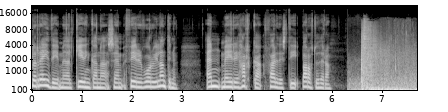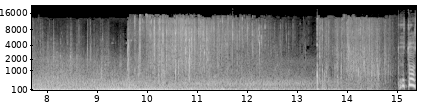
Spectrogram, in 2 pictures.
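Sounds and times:
speech: 0.0s - 6.1s, 15.1s - 15.3s
faint thud: 6.3s - 11.4s
loud bomb blast with heavy low boom and long rumbling roar: 6.3s - 14.4s
crackling debris from bomb explosion: 6.3s - 15.1s.

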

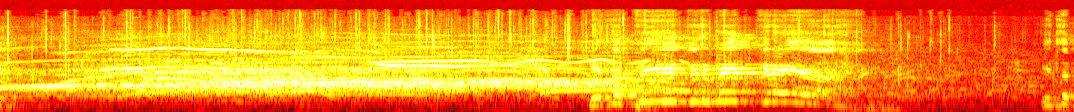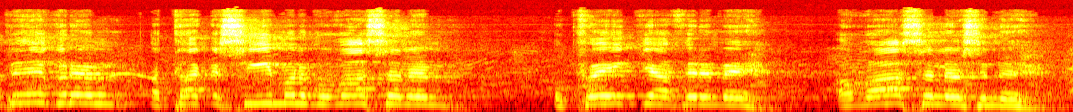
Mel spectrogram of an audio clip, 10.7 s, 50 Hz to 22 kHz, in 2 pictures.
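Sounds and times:
large concert crowd cheering and whooping: 0.0s - 3.8s
concert crowd applause: 0.0s - 5.2s
speech: 3.0s - 4.5s, 5.2s - 10.7s.

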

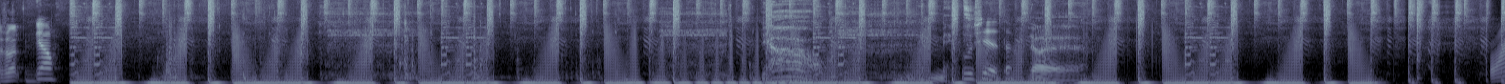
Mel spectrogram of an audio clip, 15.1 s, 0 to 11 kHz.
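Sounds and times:
speech: 0.0s - 2.0s, 2.8s - 4.2s, 6.5s - 11.2s
1999 French electronic dance track with buzzing bass line and punchy beats: 2.3s - 13.9s.

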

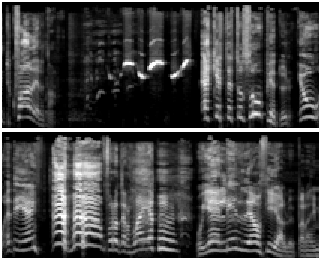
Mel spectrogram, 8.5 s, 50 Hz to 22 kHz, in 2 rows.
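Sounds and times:
speech: 0.0s - 0.9s, 2.7s - 8.4s
person whistling imitating a small songbird: 1.4s - 2.7s
laughter: 5.0s - 5.6s.

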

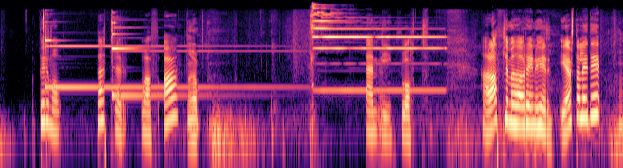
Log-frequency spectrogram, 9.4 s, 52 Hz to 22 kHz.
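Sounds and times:
speech: 0.6s - 3.4s, 5.5s - 6.4s, 7.2s - 9.3s
quiz team's metallic buzzer bell ding: 0.7s - 7.0s.

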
